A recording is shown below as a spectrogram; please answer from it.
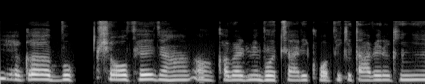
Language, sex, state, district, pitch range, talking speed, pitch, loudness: Hindi, female, Madhya Pradesh, Bhopal, 205-220 Hz, 210 wpm, 210 Hz, -16 LUFS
